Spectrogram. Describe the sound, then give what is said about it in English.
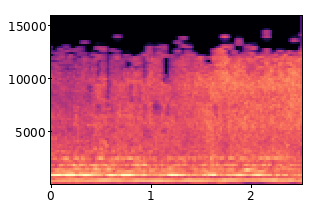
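A steam train, the Silver Bullet, starts rolling with coal shoveled into its boiler furnace; its whistle blows loud and steady for a few seconds, a bright layered tone held without a break over a low rumble of the engine. “They quickly got the train rolling again, with Reston pulling the levers in the engine car and Archer shoveling coal into the roaring boiler furnace that ran the great machine.”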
